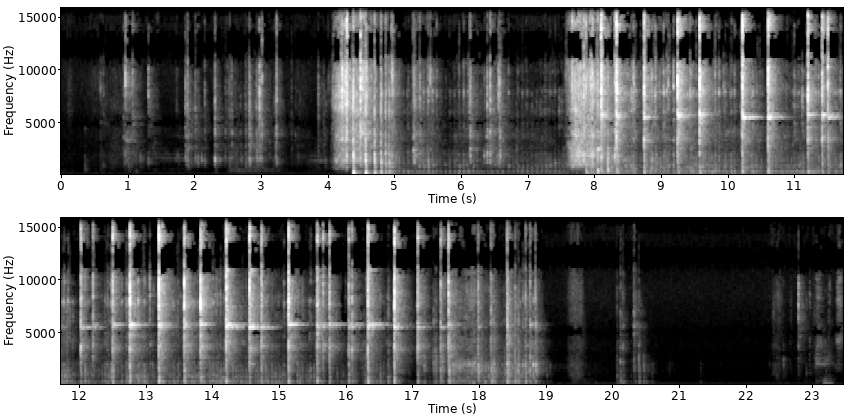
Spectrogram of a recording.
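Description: Two metal-wheeled Beyblade spinning tops whirring across a clear plastic stadium. A loud burst comes a little after four seconds in. From about eight seconds the spinning carries rapid sharp clacks, roughly two to three a second, as the tops collide, and it stops abruptly near the end.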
